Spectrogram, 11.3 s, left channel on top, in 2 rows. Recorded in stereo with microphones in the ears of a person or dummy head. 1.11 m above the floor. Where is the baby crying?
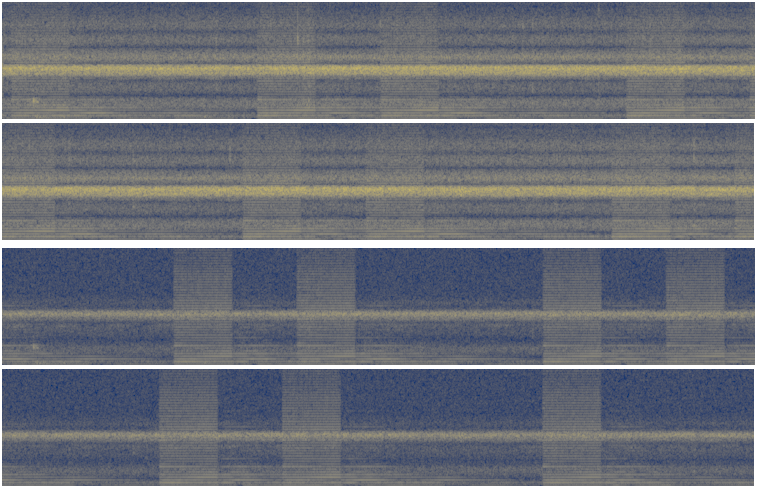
No baby crying in this recording.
